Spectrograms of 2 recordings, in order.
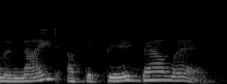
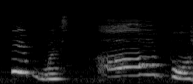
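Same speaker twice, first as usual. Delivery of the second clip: high, slow whimpering wail; child's wail; 7 dB louder, slower than usual. Acted. Sister buries her face in Mama's nightgown, high slow wail. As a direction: stretch it out high like an upset cub. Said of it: "she wailed again".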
